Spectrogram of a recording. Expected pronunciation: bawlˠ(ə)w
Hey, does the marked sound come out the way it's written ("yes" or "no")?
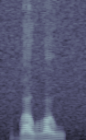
yes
